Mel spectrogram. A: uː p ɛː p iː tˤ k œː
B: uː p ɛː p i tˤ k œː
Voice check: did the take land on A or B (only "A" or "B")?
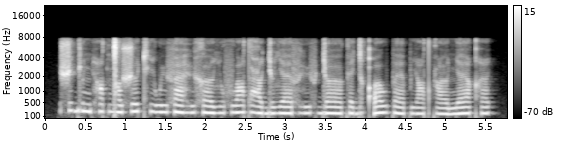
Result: A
